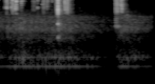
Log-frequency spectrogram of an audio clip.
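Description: Keystrokes on a computer keyboard: a few short, sharp clicks, the loudest about a second in and again near the end.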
